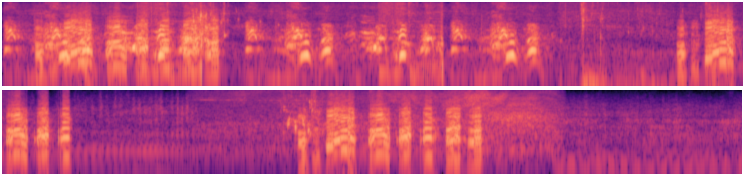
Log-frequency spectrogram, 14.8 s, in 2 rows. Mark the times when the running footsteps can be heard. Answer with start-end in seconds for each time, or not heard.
not heard.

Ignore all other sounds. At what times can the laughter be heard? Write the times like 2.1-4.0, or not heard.
0.3-2.2, 6.7-8.1, 10.3-12.2.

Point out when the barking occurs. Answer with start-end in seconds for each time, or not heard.
0.0-5.5.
